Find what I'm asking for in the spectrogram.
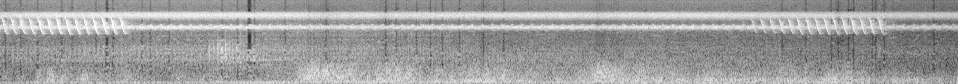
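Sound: thunder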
